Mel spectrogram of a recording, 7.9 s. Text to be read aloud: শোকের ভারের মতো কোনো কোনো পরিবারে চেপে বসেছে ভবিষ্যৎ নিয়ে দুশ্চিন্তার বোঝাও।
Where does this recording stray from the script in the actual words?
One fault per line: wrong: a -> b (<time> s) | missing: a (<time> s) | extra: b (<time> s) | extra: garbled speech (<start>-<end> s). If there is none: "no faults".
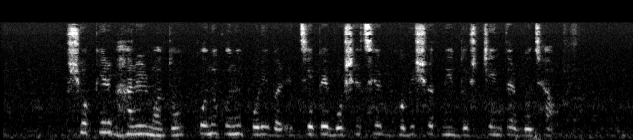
no faults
